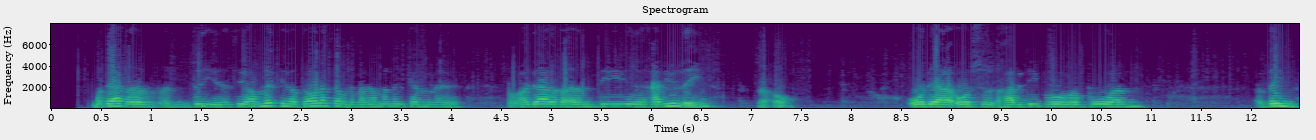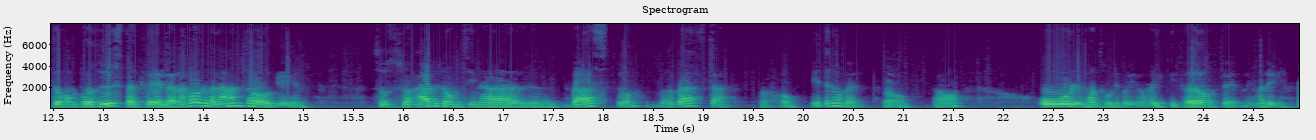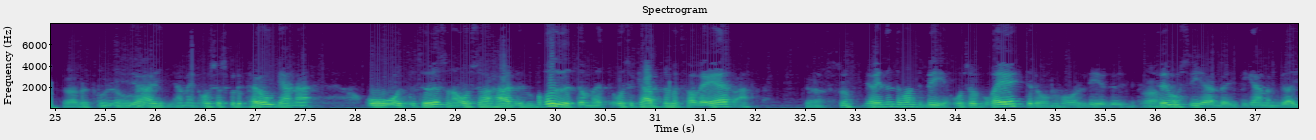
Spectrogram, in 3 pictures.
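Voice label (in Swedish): Harplinge Halland, dialekter; Folkminnen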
